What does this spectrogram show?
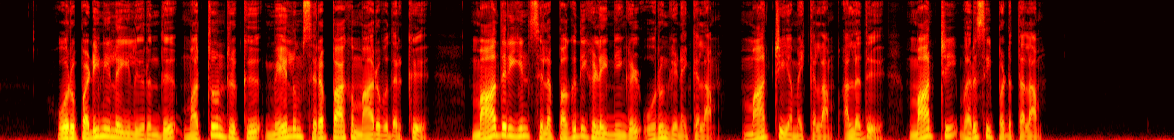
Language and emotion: Tamil, neutral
